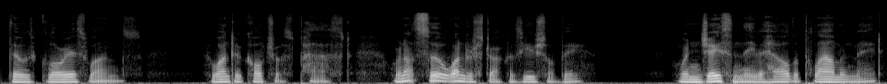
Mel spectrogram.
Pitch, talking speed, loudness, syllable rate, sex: 125 Hz, 155 wpm, -20 LUFS, 5.1 syllables/s, male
